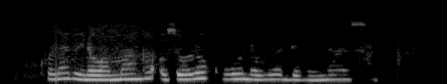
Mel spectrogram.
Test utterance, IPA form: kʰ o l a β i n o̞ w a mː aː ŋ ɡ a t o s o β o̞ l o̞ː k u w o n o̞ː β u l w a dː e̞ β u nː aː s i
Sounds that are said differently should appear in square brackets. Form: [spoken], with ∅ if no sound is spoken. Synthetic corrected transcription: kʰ o l a β i n o̞ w a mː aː ŋ ɡ a [ʔ] o s o β o̞ l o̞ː k u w o n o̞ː β u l w a dː e̞ β u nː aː s i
